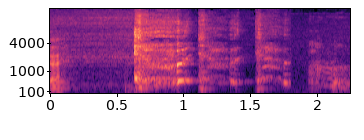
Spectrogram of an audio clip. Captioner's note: coughing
